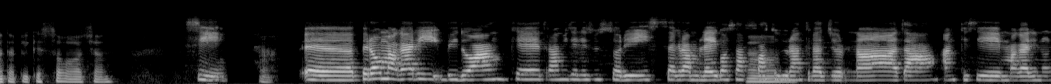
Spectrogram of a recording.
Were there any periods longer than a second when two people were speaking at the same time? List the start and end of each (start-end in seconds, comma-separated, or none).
none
